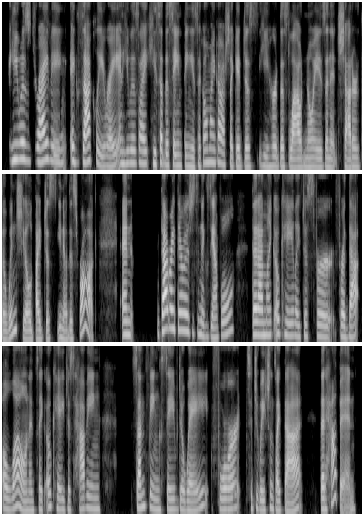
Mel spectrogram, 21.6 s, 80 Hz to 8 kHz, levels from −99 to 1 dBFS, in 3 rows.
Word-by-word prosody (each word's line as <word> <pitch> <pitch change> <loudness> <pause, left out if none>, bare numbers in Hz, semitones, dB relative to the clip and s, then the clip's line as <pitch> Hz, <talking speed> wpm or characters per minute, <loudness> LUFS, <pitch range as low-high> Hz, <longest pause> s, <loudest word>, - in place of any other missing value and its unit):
He 270 +2 +1
was 285 -3 +1
driving 240 - +1
exactly, 230 -5 +2
right? 170 +1 -1
And, 210 - -1
he 210 +1 -3
was, 220 -1 -2
like 215 -1 0
he 210 -4 -2
said 220 +1 0
the 185 - 0
same 185 -1 0
thing, 175 -1 -5
he's 160 -1 -4
like, 170 - -6
"Oh 225 +1 0
my 235 0 -1
gosh." 220 -4 -1
Like, 165 -1 -4
it 160 -1 +1
just 160 +1 -2
he 170 -2 -7
heard 170 0 -2
this 160 0 -1
loud 150 0 +3
noise 155 0 -2
and 155 -1 -1
it 145 - -6
shattered 155 +1 0
the 150 - -2
windshield 165 - -2
by 155 - +4
just, 155 +1 0
you 180 - -4
know, 150 -3 -2
this 150 0 -4
rock. - - +2 0.5
And, 230 -1 +4 0.6
that 310 +4 +10
right 335 -2 +3
there 300 0 +2
was 285 -2 +2
just 250 -1 -8
an 235 - -3
example 205 - -1 0.3
that 225 0 +6
I'm 220 0 +6
like, 220 0 -2
okay, 225 -3 -2
like, 200 -2 -4
just 200 -1 -4
for 190 -2 +1
for 195 -2 +1
that 185 +2 +2
alone, 190 -2 +2
it's 160 0 -6
like, 175 -2 -4
okay, 205 -6 -3
just 170 -1 -5
having 190 0 -1 0.6
something 205 -3 0
saved 180 +1 -2
away 165 +7 -1
for 185 +3 0
situations 180 0 -3
like 160 0 +1
that, 150 0 +3 0.3
that 185 0 +4
happen, 375 - -1
185 Hz, 195 wpm, -25 LUFS, 165-225 Hz, 0.6 s, that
